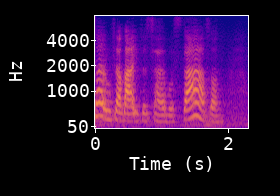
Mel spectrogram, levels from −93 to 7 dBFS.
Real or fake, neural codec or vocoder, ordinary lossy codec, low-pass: fake; codec, 16 kHz, 0.5 kbps, FunCodec, trained on Chinese and English, 25 frames a second; none; none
